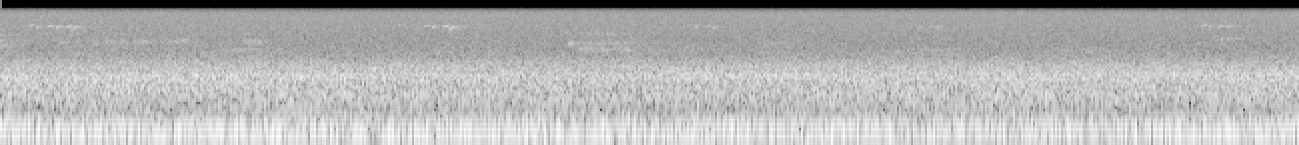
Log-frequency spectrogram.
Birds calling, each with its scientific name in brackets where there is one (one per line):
Black-capped Chickadee (Poecile atricapillus)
